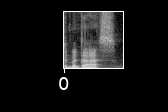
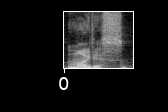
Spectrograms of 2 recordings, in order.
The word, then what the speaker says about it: Midas: just quickly find was the heart Modas hand madas um I'll keep saying with Das I I pronounced it incorrectly is Midas um but like yeah I I do pronounce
